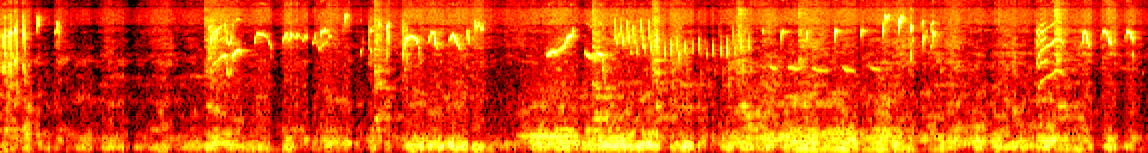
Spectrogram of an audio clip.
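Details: Young canaries in a group learning to sing, used as a lure song for training young birds: bursts of high twittering and short rising whistled notes over a steady low rumbling background.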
